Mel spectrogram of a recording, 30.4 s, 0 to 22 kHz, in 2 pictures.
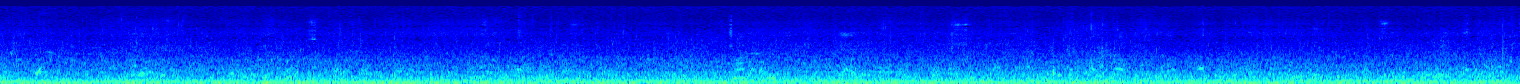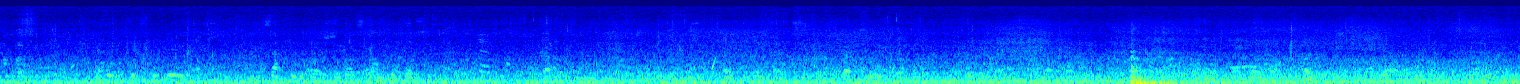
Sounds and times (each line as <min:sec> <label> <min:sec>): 0:00.0 occasional boats passing by 0:30.4
0:00.0 river 0:30.4
0:26.3 occasional metallic bump from two boats 0:27.2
